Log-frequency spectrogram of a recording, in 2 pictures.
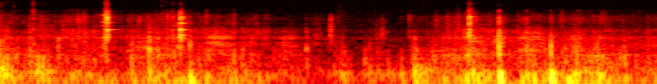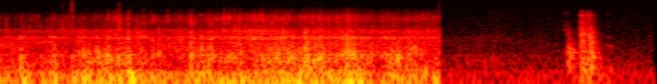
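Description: Metal knocks and rattles close by.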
